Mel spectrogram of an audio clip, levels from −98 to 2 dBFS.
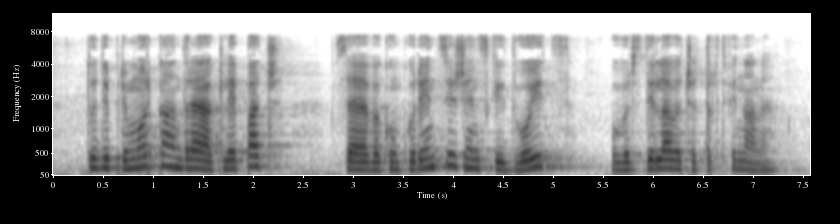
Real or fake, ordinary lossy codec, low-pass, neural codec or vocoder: real; MP3, 48 kbps; 7.2 kHz; none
